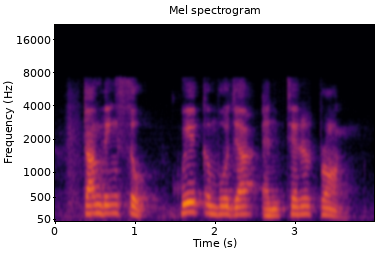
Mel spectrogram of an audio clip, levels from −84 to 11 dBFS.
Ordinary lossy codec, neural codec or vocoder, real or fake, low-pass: AAC, 32 kbps; codec, 16 kHz, 0.8 kbps, ZipCodec; fake; 7.2 kHz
